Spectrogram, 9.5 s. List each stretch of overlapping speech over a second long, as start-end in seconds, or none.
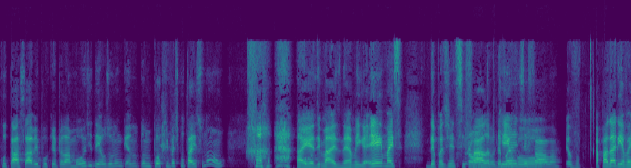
6.9-8.4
